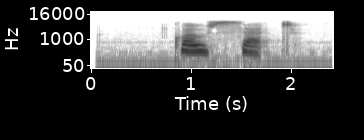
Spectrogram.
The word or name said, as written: close-set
